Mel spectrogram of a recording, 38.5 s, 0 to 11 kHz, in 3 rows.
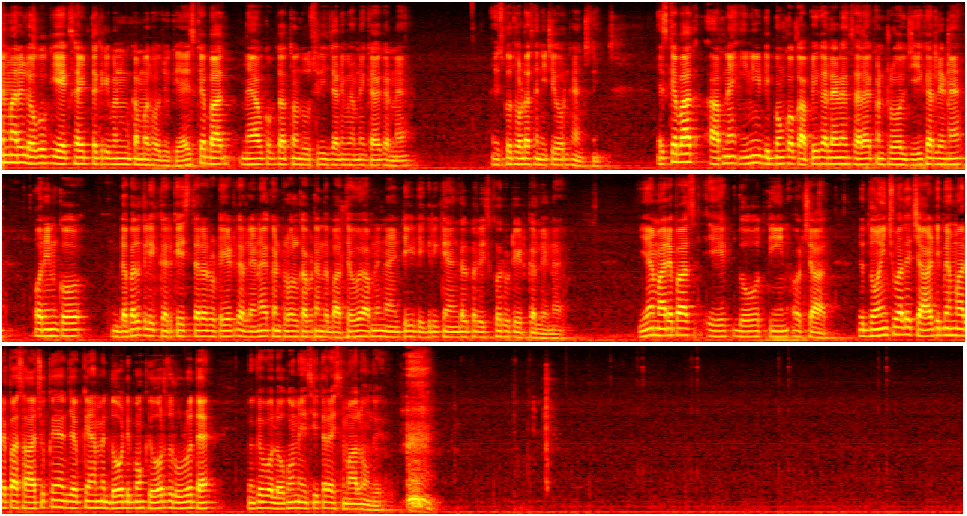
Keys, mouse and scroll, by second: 3.0 click, 9.8 click, 10.7 ctrl+right click, 13.4 click, 21.7 click, 29.0 click, 34.4 click.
